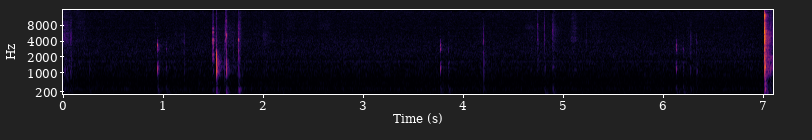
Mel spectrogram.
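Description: Scattered keystrokes on a computer keyboard while Python code is typed, sparse clicks in small bursts with long quiet gaps and one louder final tap, close and alone.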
